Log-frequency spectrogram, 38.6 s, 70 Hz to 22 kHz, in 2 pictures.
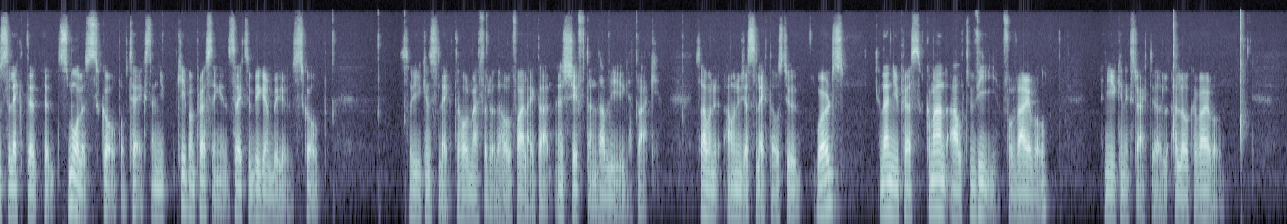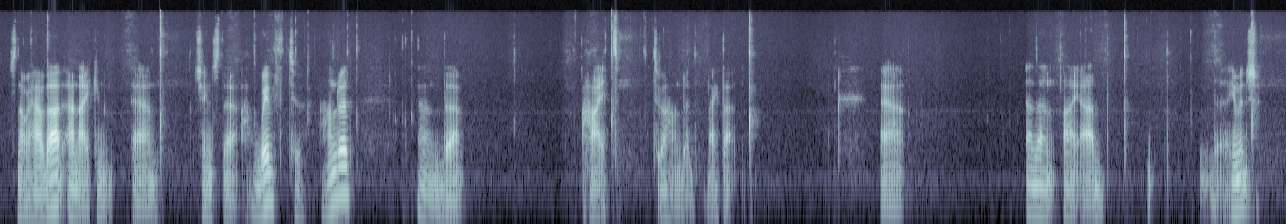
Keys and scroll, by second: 2.5 super+w, 3.9 super+w, 4.9 super+w, 5.1 super+w, 5.7 super+w, 6.1 super+w, 6.1 super+w, 7.4 shift+super+w, 9.7 shift+super+w, 10.3 shift+super+w, 15.9 alt+super+v, 33.1 alt+8.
